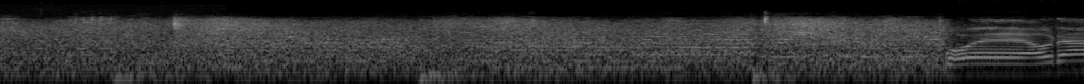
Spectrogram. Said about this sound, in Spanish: Sonidos de campana, de nuevo del trono de las angustias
